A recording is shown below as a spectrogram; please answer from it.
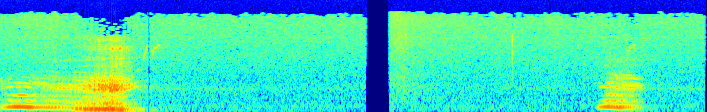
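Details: Low harmonic roar from an African lion trailing into a deep rumble, a silent stretch with a short cut, then another brief grunting roar and a final onset.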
